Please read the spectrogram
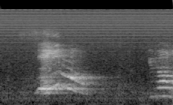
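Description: A single short vocal utterance by a stage actor, about a second in, falling in pitch like a drawn-out "oh".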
